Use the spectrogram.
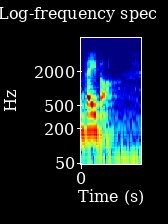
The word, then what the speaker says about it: Weber: Max Weber is um unlike your barbecue it's pronounced Weber because he was German so that's a little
